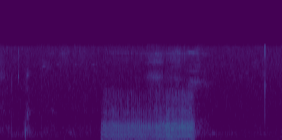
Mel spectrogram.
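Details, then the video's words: Domestic cat making a weird noise: a loud, rough, rapidly pulsing purr-like rumble lasting about two seconds, with quiet room sound and faint clicks before and after. "Weird cat noises"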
